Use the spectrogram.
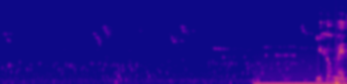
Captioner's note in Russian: птички щебечут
